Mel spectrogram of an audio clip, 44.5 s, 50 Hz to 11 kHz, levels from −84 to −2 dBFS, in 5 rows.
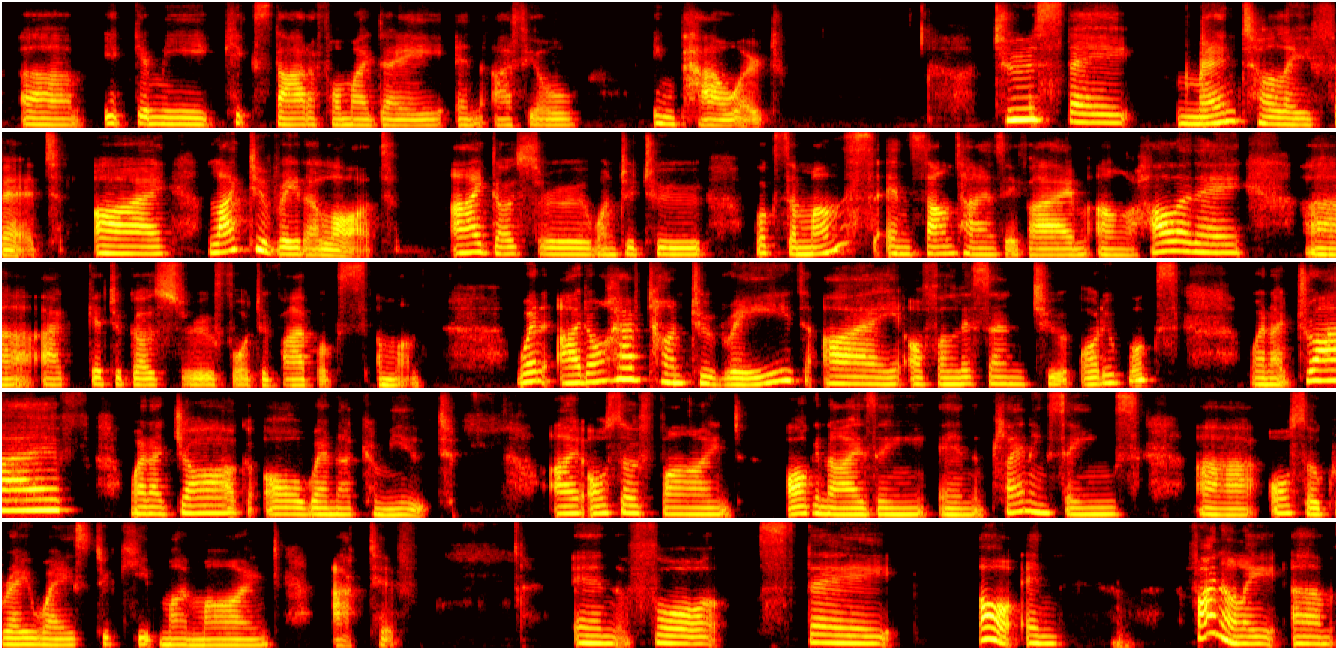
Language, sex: English, female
